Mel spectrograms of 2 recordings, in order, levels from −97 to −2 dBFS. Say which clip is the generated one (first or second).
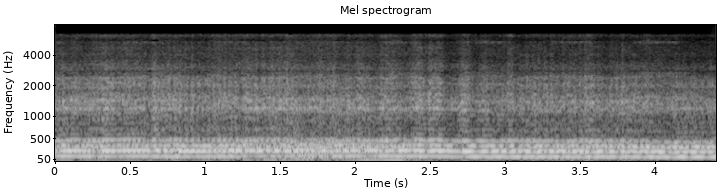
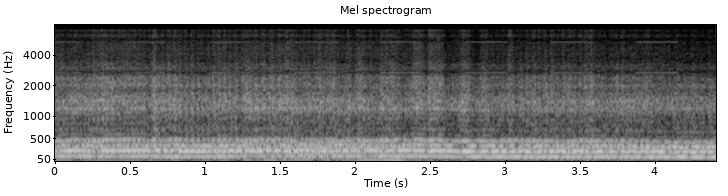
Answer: first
